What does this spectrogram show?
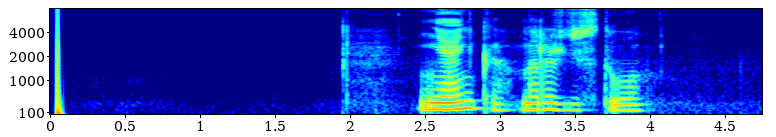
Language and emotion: Russian, neutral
